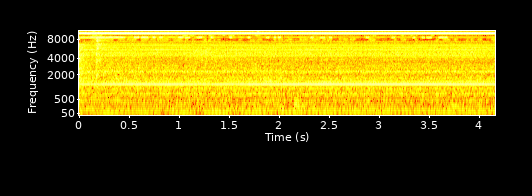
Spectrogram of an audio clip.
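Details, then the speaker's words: CNC spindle motor driven by a newly programmed VFD, test run at minimum setting of 5000 RPM; quiet steady high whine, even pitch, no roughness or knocking; normal low-speed running. "Okay, so that's the minimum setting of 5000 RPM."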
